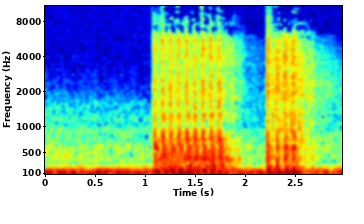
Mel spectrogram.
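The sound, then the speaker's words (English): Two bursts of rapid automatic gunfire crackle over a steady low rumble, the first lasting about a second and the second slightly shorter, with no voices present. “Lost mostly to the sounds of gunfire and screaming.”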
